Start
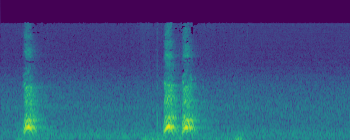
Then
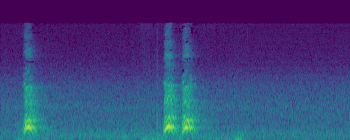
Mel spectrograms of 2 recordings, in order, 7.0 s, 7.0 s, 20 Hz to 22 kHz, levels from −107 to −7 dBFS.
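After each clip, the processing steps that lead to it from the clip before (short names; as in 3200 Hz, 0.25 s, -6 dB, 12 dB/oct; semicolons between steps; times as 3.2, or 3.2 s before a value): high shelf 5500 Hz -11.5 dB; gain -4.5 dB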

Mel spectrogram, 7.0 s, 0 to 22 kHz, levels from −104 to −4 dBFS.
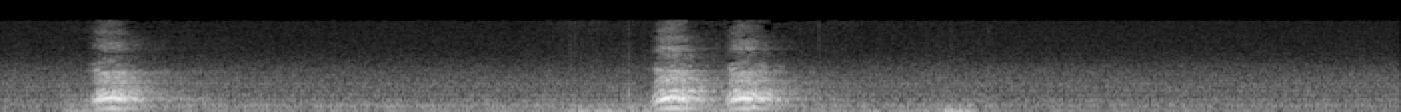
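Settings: octaver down 2 oct, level -3 dB; comb 5.9 ms, depth 57%; gain +5 dB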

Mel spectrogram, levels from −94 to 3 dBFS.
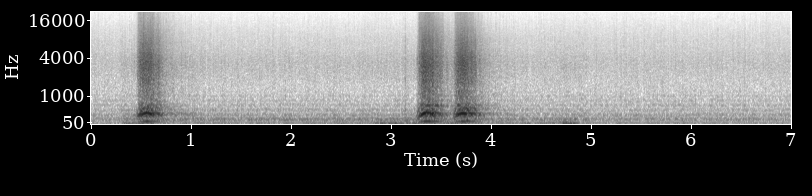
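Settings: noise-modulated delay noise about 3000 Hz, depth 0.22 ms; gain +5 dB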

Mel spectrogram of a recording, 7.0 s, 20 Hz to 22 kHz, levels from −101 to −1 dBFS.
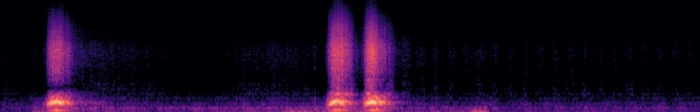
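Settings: rotary speaker horn 0.65 Hz, later 6.7 Hz, at 3.04; spectral expander 1.5:1; gain -4.5 dB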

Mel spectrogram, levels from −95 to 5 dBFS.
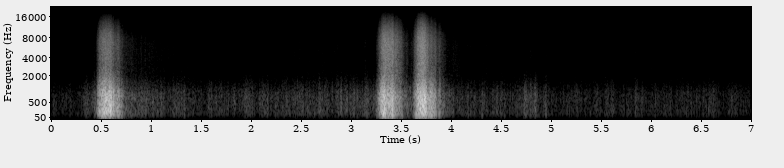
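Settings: noise vocoder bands 2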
